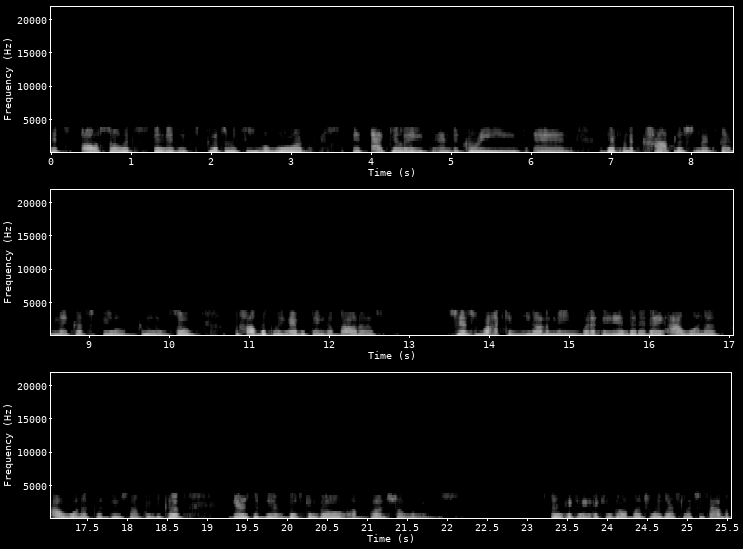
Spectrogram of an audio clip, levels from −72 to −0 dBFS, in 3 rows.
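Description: Throughout, tandem speech coding: three chained speech coders each re-code the last one's damage, compounding warble and muffling beyond any single codec's, with nothing above 3.7 kHz.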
